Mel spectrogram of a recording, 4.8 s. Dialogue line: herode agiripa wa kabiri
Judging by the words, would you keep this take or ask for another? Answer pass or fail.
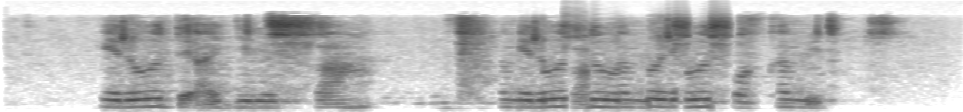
fail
